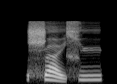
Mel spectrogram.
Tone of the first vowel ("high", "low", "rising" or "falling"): falling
